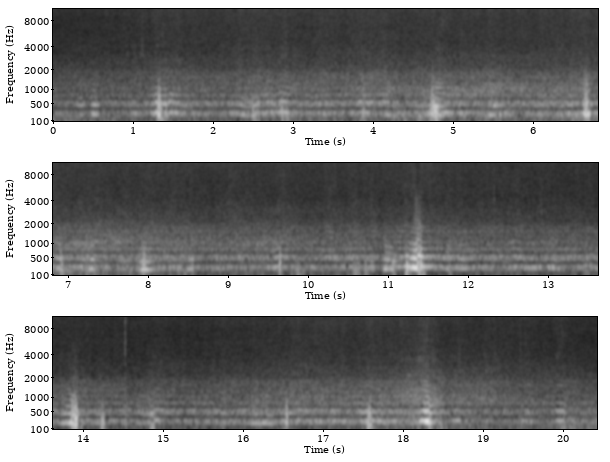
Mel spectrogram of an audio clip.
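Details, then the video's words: Swarm of wild bees, workers and drones in roughly equal numbers, at an industrial district wall in October; continuous droning hum with repeated short louder buzzes every second or two as bees fly past. "Spring October swarming of the wild bees"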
